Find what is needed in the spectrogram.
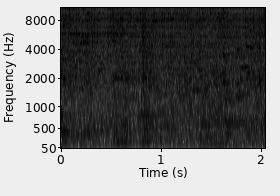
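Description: Venue's themed background soundtrack over loudspeakers: steady held musical tones mixed with machine-like whirring and hum.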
